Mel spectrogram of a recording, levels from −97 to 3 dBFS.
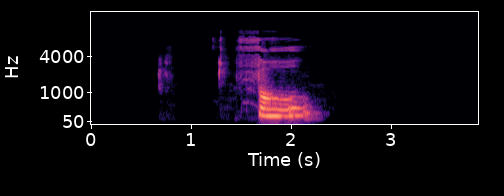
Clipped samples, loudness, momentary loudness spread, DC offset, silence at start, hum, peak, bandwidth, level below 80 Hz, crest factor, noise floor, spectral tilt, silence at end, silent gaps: under 0.1%; -23 LUFS; 25 LU; under 0.1%; 1.65 s; none; -6 dBFS; 7.6 kHz; -78 dBFS; 24 dB; under -90 dBFS; -7.5 dB/octave; 1.7 s; none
